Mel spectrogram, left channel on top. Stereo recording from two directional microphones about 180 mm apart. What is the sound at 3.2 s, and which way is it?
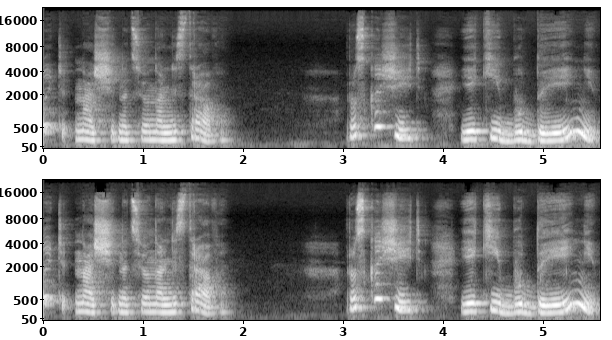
A woman's voice, 15° left (ahead or behind).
